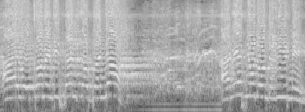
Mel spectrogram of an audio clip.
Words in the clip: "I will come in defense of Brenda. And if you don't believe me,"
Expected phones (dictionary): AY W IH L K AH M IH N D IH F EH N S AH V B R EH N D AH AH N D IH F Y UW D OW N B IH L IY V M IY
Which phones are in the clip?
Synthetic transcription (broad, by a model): AY W IH L K AH M IH N D IH F EH N S AH V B EH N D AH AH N IH F Y UW D OW N B IH L IY V M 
